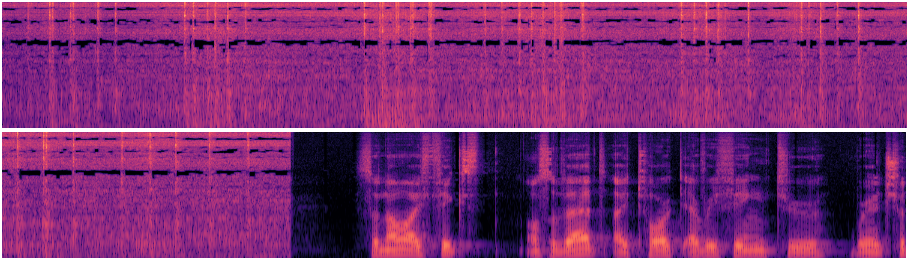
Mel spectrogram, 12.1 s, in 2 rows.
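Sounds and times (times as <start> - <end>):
two-stroke engine idling with ticking: 0.0 - 8.0.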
